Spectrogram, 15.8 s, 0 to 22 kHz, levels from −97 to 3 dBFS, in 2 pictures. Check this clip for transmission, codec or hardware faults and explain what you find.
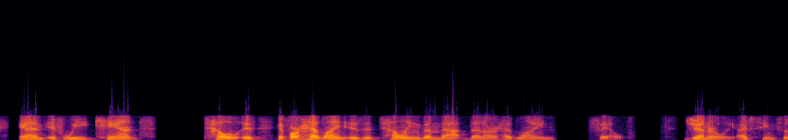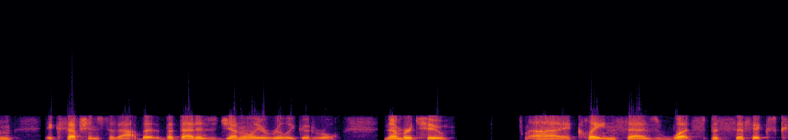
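I find no transmission, codec or hardware faults in this clip.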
